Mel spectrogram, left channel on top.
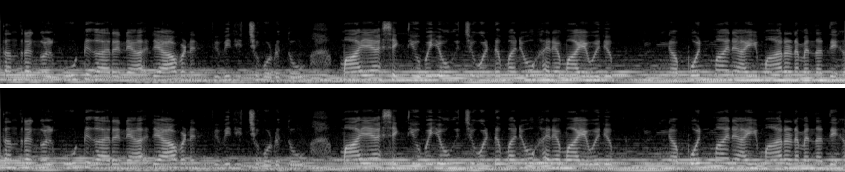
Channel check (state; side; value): normal; both; correlation 0.52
